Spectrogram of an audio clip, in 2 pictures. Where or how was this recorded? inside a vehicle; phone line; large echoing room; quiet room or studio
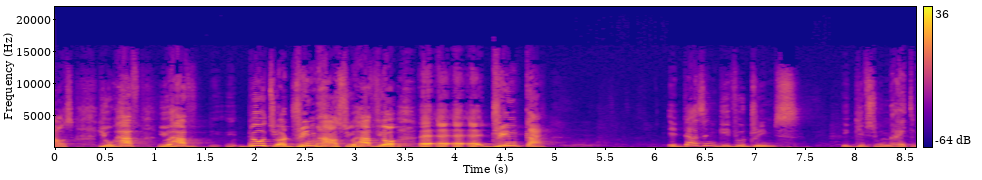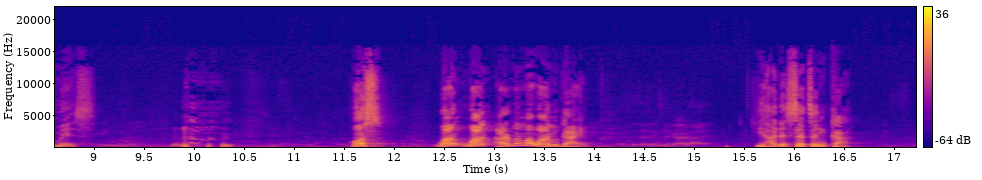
large echoing room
